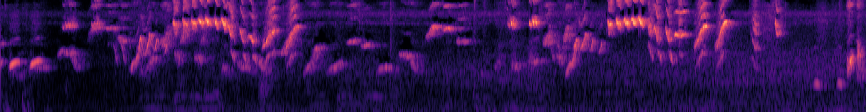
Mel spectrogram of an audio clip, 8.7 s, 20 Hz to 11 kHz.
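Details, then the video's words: Original breeding-stock Aceh white-rumped shama from Lamteuba delivering a rapid, complex song of squeaky high chirps, trills and clicking notes, dense and continuous with little pause, over faint background hiss. "Murai Aceh - SMBF # Indukan Ori lamteuba 6"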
